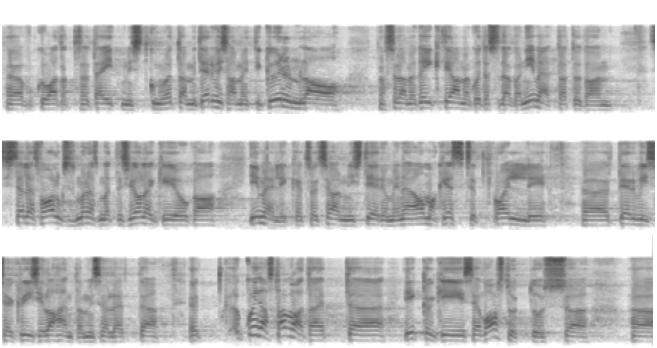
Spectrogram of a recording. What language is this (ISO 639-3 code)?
est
